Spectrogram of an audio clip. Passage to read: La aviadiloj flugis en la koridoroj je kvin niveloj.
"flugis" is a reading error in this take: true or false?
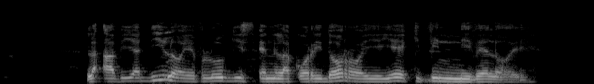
false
